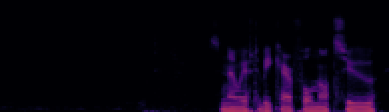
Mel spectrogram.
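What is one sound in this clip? Soft digital chimes and clicks play as game cards move.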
